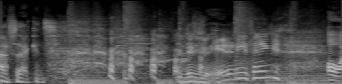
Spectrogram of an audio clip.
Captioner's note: laughs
